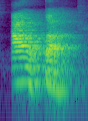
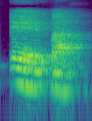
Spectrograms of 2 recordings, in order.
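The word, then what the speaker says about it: akpa: Apa. Nsụka says eba.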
